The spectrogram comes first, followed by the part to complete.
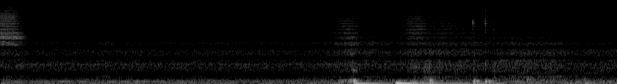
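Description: Faint steady hum and hiss of room tone. A few soft low thumps come between about three and a half and five seconds in, the loudest about four seconds in.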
